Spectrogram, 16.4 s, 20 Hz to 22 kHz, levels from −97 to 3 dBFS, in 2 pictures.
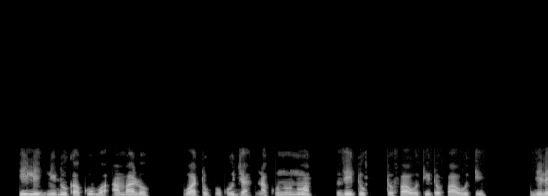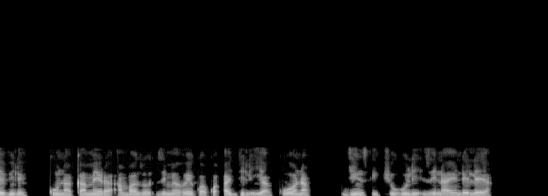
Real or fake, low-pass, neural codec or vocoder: fake; 5.4 kHz; vocoder, 22.05 kHz, 80 mel bands, Vocos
